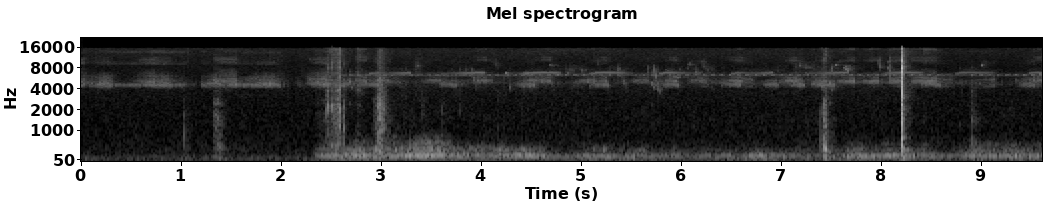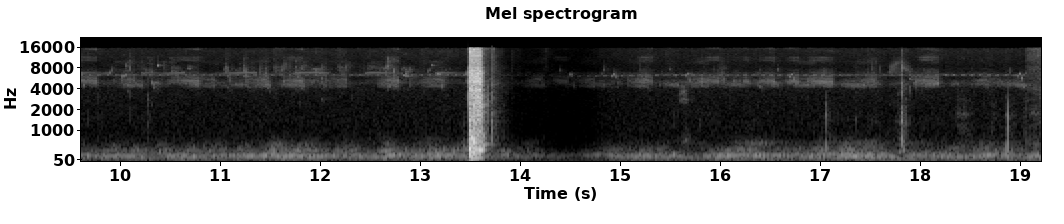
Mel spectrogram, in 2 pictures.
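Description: A single sharp crack from a 5.5 mm air rifle shot about two-thirds of the way through, by far the loudest sound. Around it, insects chirr steadily in the background, and there are a few small clicks and a low rumble of handling noise.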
